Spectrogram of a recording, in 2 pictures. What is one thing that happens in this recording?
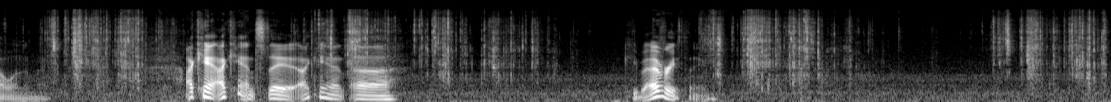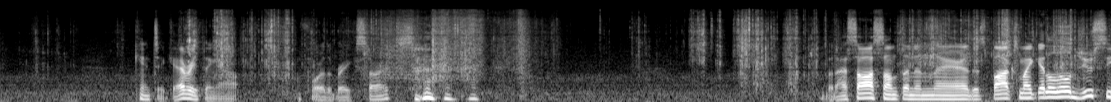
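Foil card wrappers crinkle and tear.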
